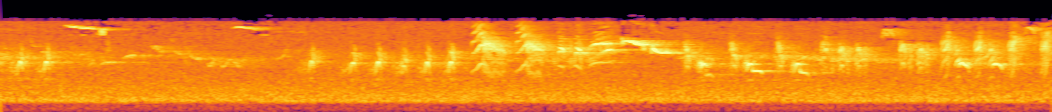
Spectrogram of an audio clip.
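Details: Himalayan oak forest birds in Himachal, India: a lively stream of quick, high chirps and twitters repeated several times a second, with a few short whistles, many birds calling together.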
